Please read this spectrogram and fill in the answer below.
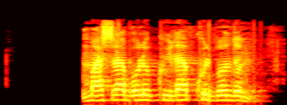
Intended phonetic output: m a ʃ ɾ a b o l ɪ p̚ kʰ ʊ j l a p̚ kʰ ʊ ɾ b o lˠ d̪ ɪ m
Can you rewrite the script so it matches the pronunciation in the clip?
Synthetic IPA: m a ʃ ɾ a b o l ɪ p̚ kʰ ʊ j l a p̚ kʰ ʊ l b o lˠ d̪ ɪ m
